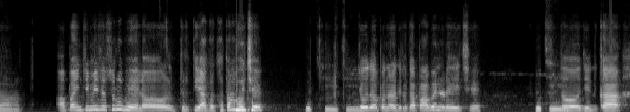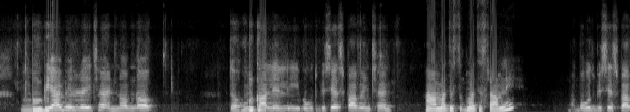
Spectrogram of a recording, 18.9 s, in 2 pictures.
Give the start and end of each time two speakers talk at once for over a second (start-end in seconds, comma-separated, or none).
none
